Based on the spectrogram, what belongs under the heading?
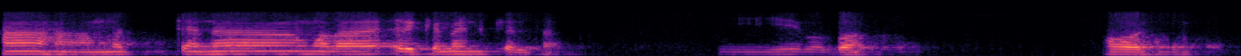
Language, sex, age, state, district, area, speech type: Marathi, male, 18-30, Maharashtra, Kolhapur, urban, conversation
